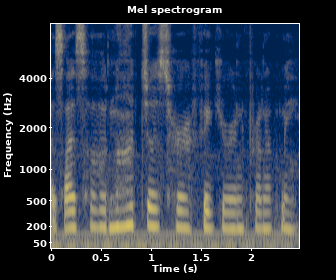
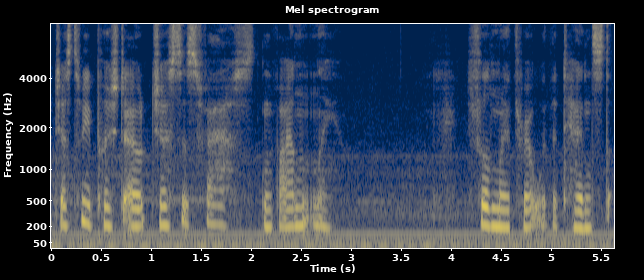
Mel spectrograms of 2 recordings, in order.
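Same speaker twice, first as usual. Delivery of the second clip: ordinary delivery, nothing marked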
